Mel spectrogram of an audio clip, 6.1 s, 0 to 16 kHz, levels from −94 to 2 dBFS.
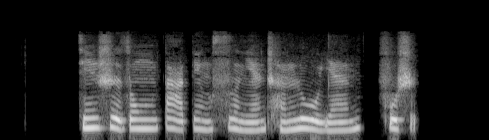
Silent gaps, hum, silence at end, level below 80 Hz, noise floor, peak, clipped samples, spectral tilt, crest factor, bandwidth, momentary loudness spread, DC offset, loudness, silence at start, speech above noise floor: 4.56-4.72 s; none; 0.95 s; -64 dBFS; under -90 dBFS; -6 dBFS; under 0.1%; -6.5 dB/octave; 16 dB; 7.2 kHz; 10 LU; under 0.1%; -21 LUFS; 1 s; over 70 dB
